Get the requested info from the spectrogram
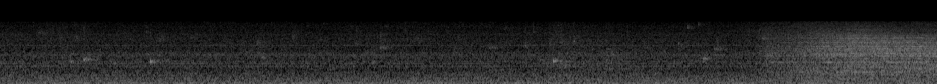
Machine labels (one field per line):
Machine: pump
